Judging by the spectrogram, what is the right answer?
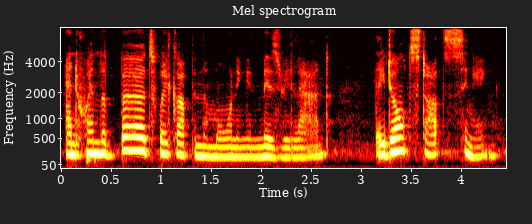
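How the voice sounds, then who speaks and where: A woman narrating a children's storybook expressively, in a hushed, deliberate storytelling manner. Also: on the low side, animated, slightly rough. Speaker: storybook reader.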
